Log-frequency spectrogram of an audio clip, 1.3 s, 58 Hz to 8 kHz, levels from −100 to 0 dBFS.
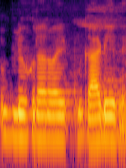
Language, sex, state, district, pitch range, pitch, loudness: Kannada, male, Karnataka, Gulbarga, 135-140 Hz, 135 Hz, -17 LUFS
